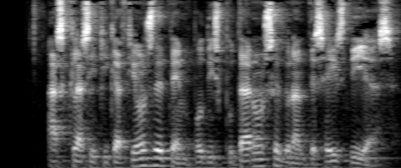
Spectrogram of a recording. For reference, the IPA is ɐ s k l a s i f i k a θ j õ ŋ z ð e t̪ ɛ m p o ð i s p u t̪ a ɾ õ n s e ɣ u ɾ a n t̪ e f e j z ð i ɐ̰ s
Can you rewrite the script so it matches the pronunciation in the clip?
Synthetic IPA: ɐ s k l a s i f i k a θ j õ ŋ z ð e t̪ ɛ m p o ð i s p u t̪ a ɾ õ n s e ð u ɾ a n t̪ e s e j z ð i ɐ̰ s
